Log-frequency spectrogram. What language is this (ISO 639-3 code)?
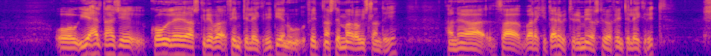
isl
